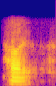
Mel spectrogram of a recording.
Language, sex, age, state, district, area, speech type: Assamese, male, 60+, Assam, Sonitpur, urban, conversation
